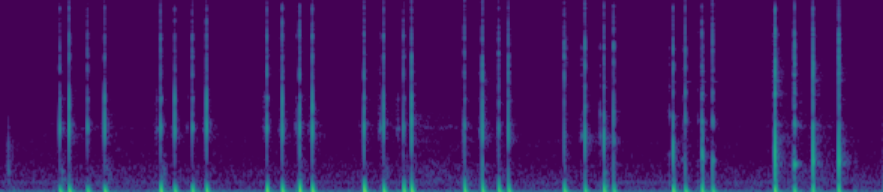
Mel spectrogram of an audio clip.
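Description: Fingertips and nails tap rapidly on a small empty glass jar with a black lid, striking both the glass and the lid. The taps come in quick, evenly spaced bursts of three or four, each one a short, dry click with a low thump and a bright tick that stops almost instantly.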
